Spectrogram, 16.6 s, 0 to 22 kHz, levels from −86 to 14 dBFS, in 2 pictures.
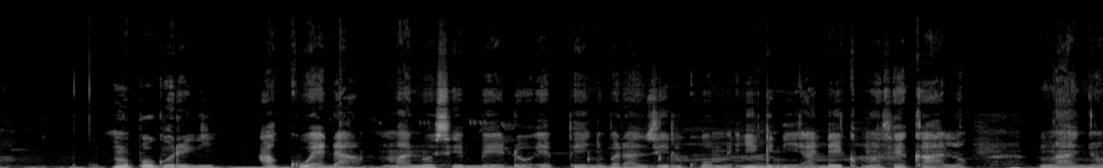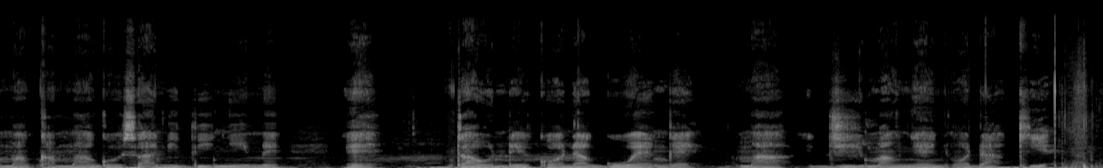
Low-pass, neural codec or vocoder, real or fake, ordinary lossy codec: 19.8 kHz; none; real; none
